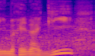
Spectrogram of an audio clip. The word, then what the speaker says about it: Imre Nagy: Le 1er novembre, donc après ces euphorie, confusion, répression, Imre Nagy, je vais prononcer à la française, hein, Imre Nagy, qui est un leader communiste réformateur et qui avait été écarté en 1955 du pouvoir, prend le pouvoir, forme un nouveau gouvernement.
